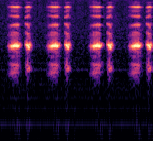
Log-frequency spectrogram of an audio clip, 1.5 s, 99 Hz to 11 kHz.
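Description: A cartoon frog croaks in the Windows 3.1 game The Otter's Adventure, four evenly spaced paired croaks in a steady rhythm over a faint low game hum, close and moderately quiet.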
